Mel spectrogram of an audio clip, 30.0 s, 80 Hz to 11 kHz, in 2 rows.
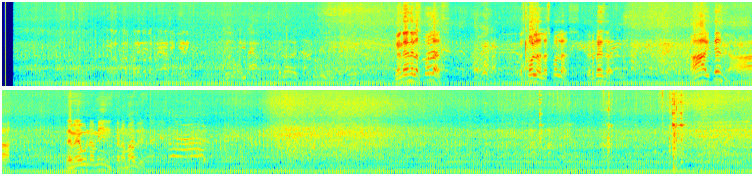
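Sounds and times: small engine idling: 0.3s - 30.0s
man talking: 7.8s - 15.2s, 16.2s - 19.1s
rushing hiss: 20.2s - 23.3s.

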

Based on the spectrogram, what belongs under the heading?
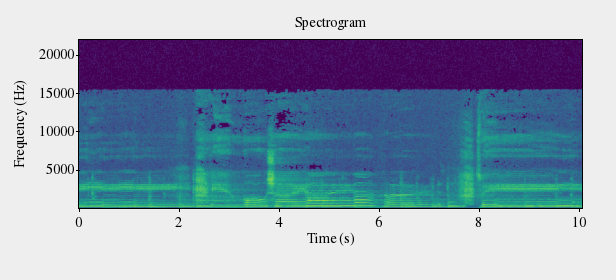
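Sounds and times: woman humming layered harmony: 0.0s - 7.4s, 8.0s - 10.0s.

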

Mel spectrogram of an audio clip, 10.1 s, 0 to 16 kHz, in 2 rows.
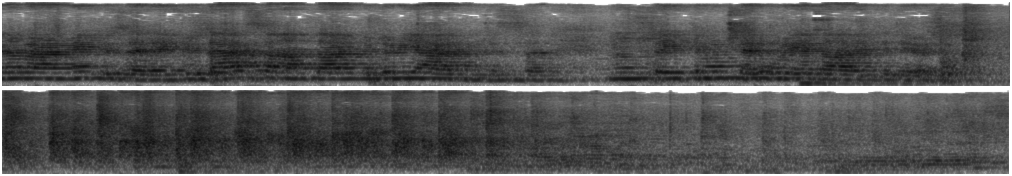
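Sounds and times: audience applauding: 4.9s - 8.7s.

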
